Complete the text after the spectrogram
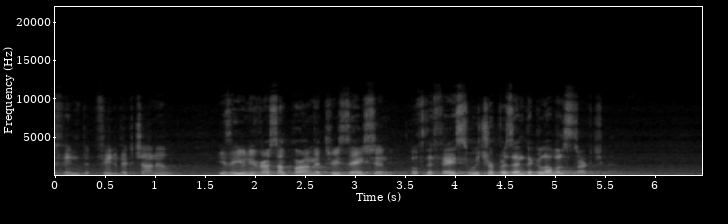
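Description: A young man speaks calmly through a microphone.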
